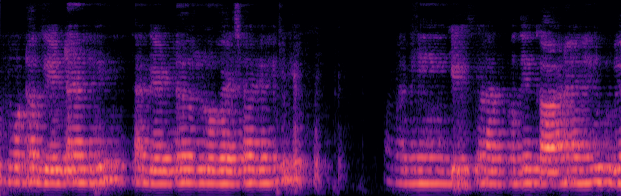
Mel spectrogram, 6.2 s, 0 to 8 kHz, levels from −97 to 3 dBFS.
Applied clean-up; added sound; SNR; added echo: neural mask model DeepFilterNet 3.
